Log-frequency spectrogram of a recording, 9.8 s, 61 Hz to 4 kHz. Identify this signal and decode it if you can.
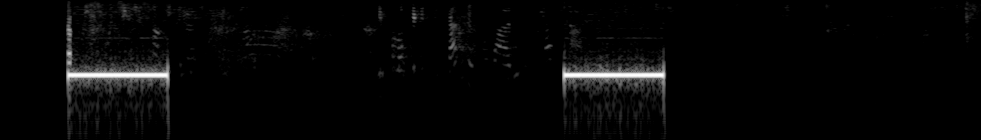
Ringback tone (Europe, 425 Hz), with speech.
